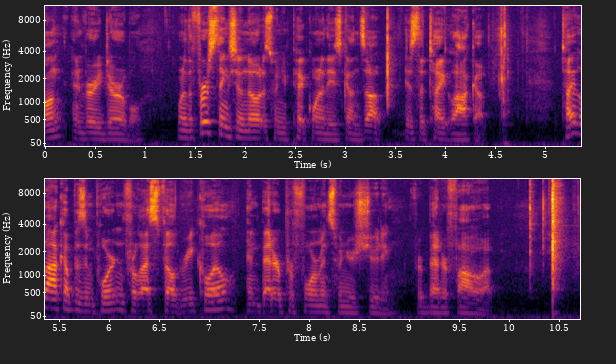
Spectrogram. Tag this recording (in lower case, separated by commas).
speech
